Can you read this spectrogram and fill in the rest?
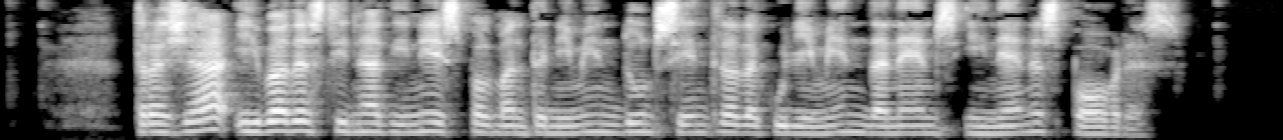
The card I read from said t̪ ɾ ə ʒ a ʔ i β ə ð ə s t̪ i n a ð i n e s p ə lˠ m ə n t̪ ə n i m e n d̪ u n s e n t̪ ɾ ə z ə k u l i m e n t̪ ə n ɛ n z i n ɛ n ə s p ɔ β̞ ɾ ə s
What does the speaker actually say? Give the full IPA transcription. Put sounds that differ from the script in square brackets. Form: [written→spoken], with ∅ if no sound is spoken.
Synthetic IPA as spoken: t̪ ɾ ə ʒ a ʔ i β [ə→a] ð ə s t̪ i n a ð i n e s p ə lˠ m ə n t̪ ə n i m e n d̪ u n s e n t̪ ɾ ə [z→ð] ə k u [l→ʎ] i m e n [t̪→d̪] ə n ɛ n z i n ɛ n ə s p ɔ β̞ ɾ ə s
